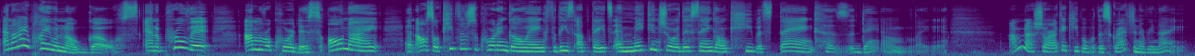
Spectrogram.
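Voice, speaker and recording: A woman acts out a spooked but streetwise young woman, confiding in an audio diary. Her voice sits high and leaps around in lively swings. The delivery is slangy and conversational, in the manner of a first-person radio drama. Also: moderate pace, close to an everyday voice. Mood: wry, exasperated. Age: young adult. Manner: slangy, conversational, dropping into hushed asides.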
